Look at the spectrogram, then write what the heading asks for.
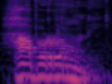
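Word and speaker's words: Gaborone: view about rhonda yeah they read the g like h or do they pronounce the g like h yes haberoni how much was the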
